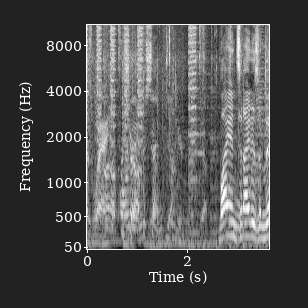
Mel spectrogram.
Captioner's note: poker players chatting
